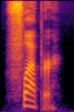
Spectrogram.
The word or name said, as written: flapper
